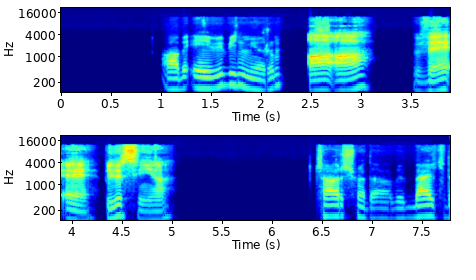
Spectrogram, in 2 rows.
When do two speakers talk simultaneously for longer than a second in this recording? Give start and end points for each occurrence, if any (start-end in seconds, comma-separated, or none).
none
